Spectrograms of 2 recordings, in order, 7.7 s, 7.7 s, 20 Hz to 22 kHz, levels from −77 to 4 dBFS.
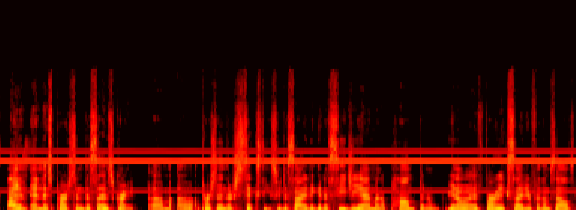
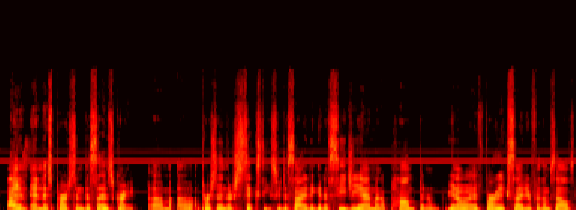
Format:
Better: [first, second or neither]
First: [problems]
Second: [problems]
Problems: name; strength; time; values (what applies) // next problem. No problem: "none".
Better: second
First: high-pitched whine; loud; throughout; 5.5 kHz, 9 dB below the speech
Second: high-pitched whine; faint; throughout; 5.5 kHz, 25 dB below the speech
